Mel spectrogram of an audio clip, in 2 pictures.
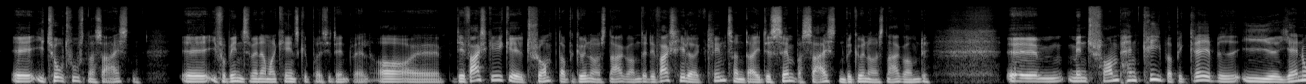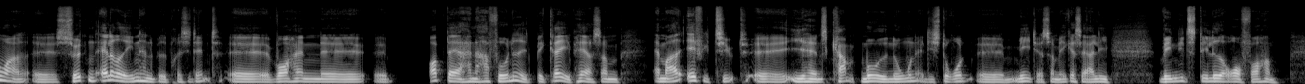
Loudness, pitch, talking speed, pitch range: -20 LUFS, 130 Hz, 180 wpm, 125-145 Hz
